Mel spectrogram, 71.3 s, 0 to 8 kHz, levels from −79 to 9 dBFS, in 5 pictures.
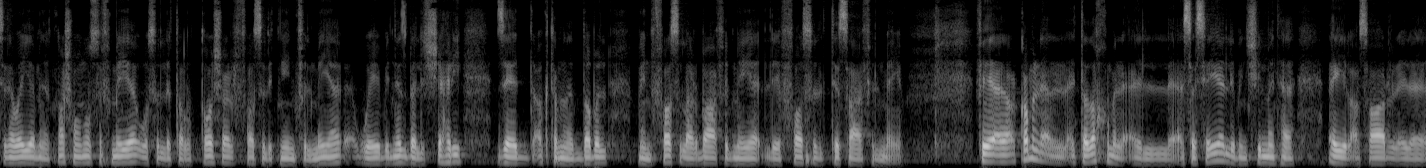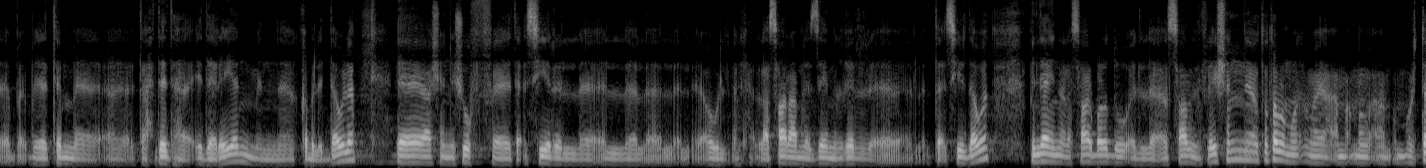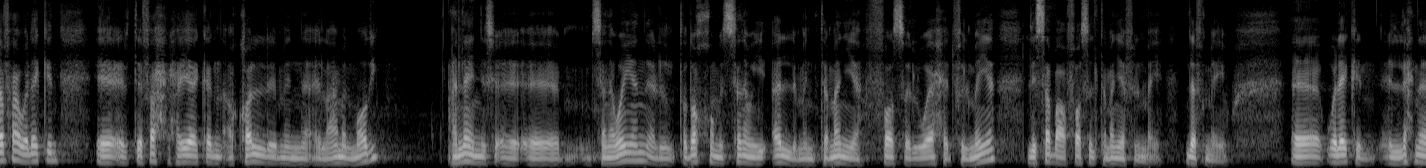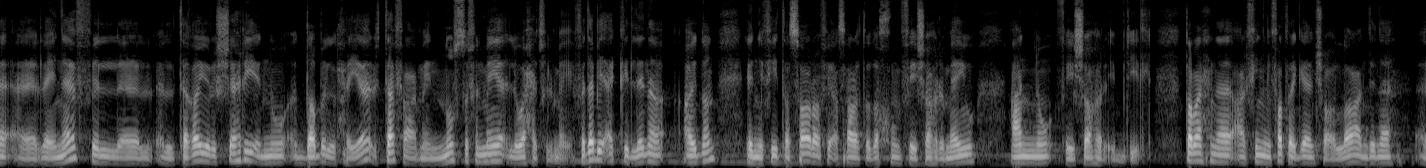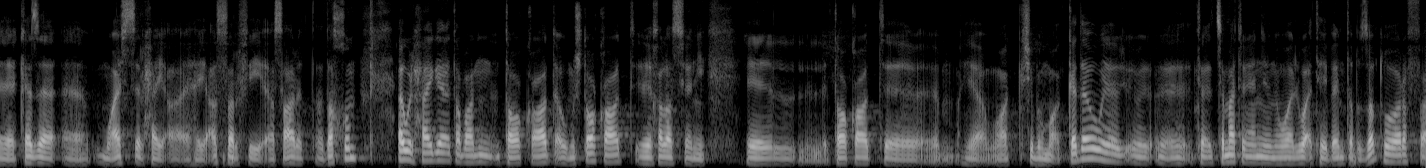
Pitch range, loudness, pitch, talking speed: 95-120 Hz, -25 LUFS, 105 Hz, 120 wpm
